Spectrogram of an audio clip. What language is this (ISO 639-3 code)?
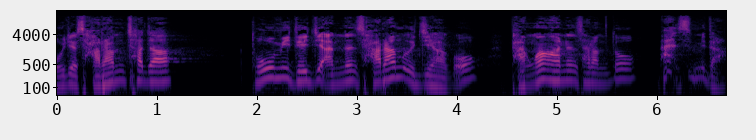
kor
